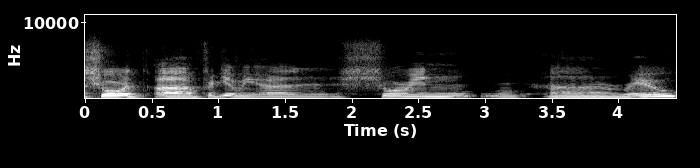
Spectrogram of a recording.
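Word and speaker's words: Shorin-ryū: Shorin Ryu. Shorin Ryu. Ryu. Okay, I didn't know how to pronounce it.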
